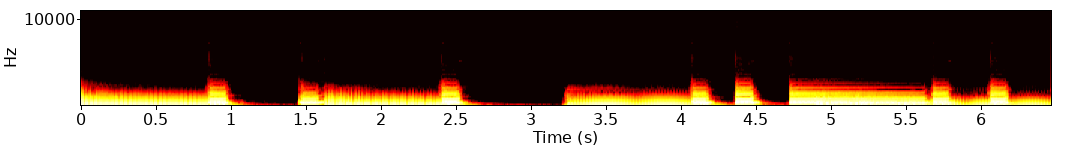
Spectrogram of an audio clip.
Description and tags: rhodes loop 2
Rhodes loop @ ~74BPM recorded direct into Focusrite interface.
74bpm, rhodes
